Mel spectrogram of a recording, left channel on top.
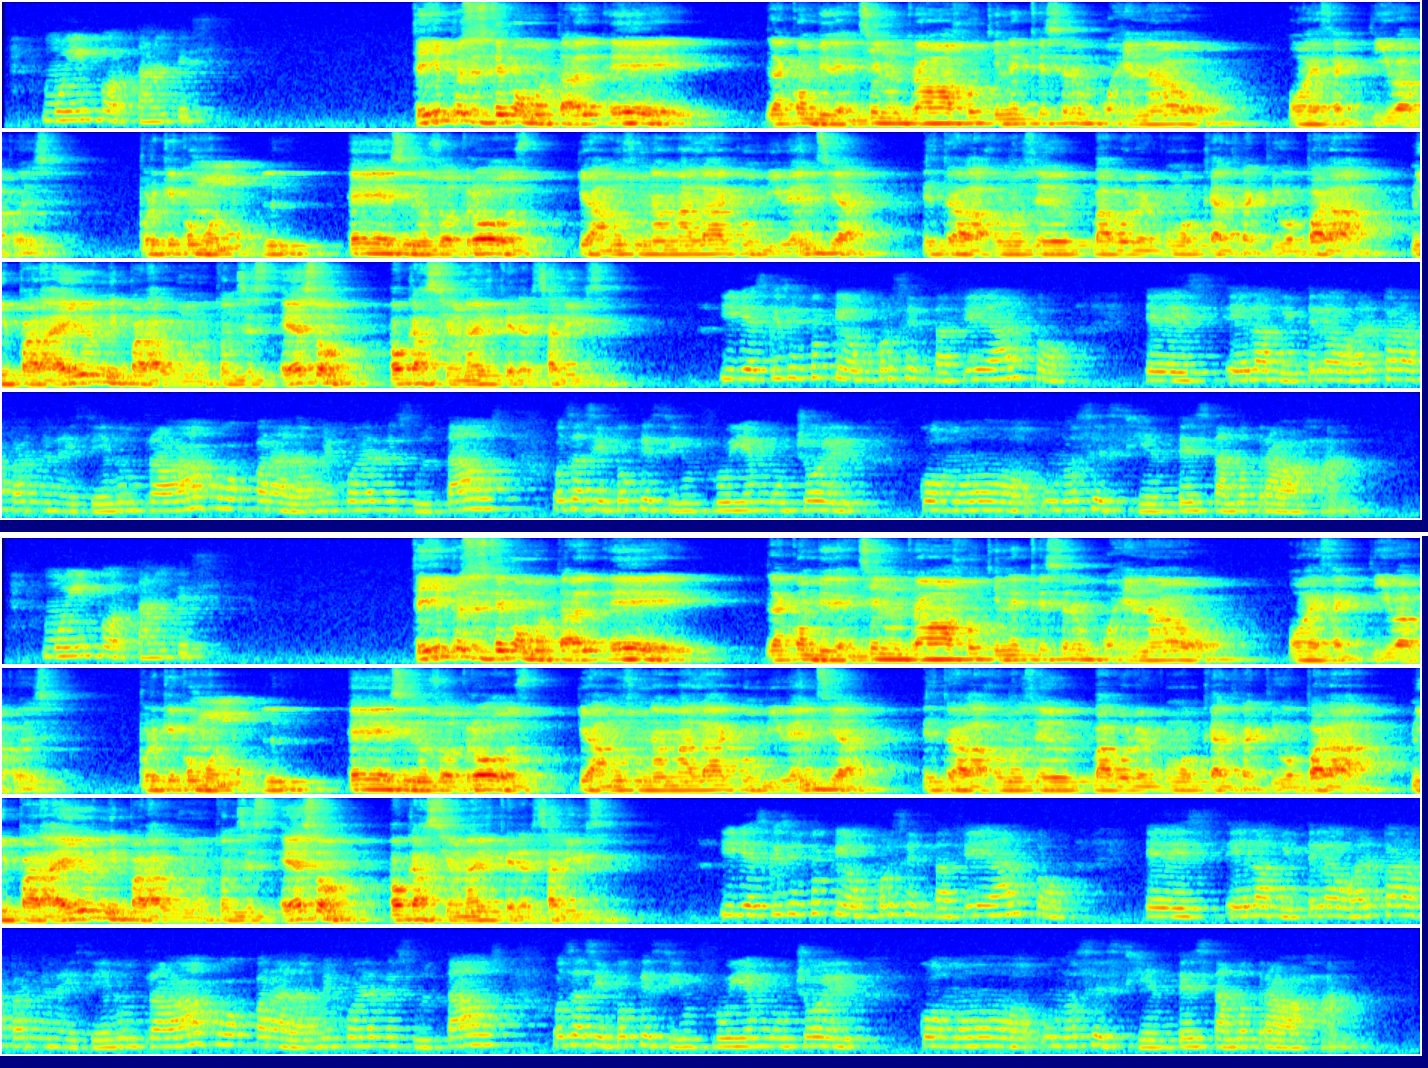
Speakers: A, in the centre; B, on the right (about 20°).
A: muy importantes.
B: Sí, pues es que como tal, eh, la convivencia en un trabajo tiene que ser buena o, o efectiva, pues, porque como
A: Sí,
B: tal, eh, si nosotros llevamos una mala convivencia, el trabajo no se va a volver como que atractivo para ni para ellos ni para uno. Entonces, eso
A: sí.
B: ocasiona el querer salirse.
A: Y es que siento que un porcentaje alto es el ambiente laboral para permanecer en un trabajo, para dar mejores resultados. O sea, siento que sí influye mucho el cómo uno se siente estando trabajando.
